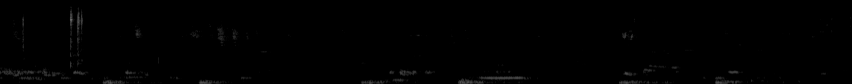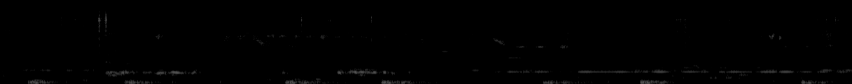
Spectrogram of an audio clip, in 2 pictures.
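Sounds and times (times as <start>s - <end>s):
soft clicks: 0.0s - 2.3s, 8.2s - 9.8s
faint bird chirps: 0.0s - 17.0s.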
